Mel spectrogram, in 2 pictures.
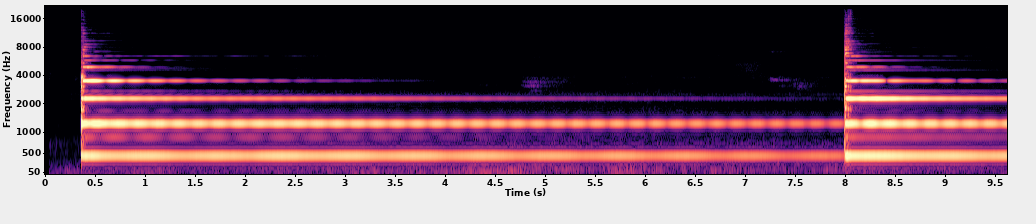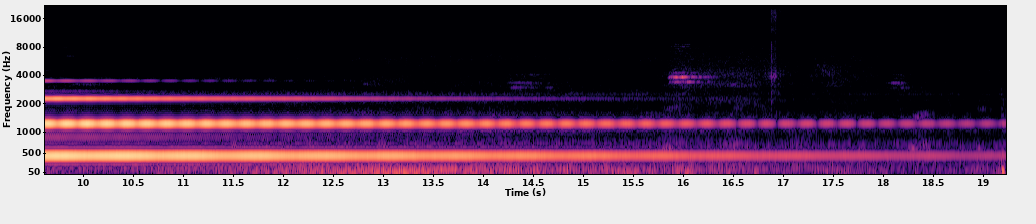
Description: Nepali Singing Bowl with Double Dorje Carved Inside , Select Accessories
Material Seven Metal Bronze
